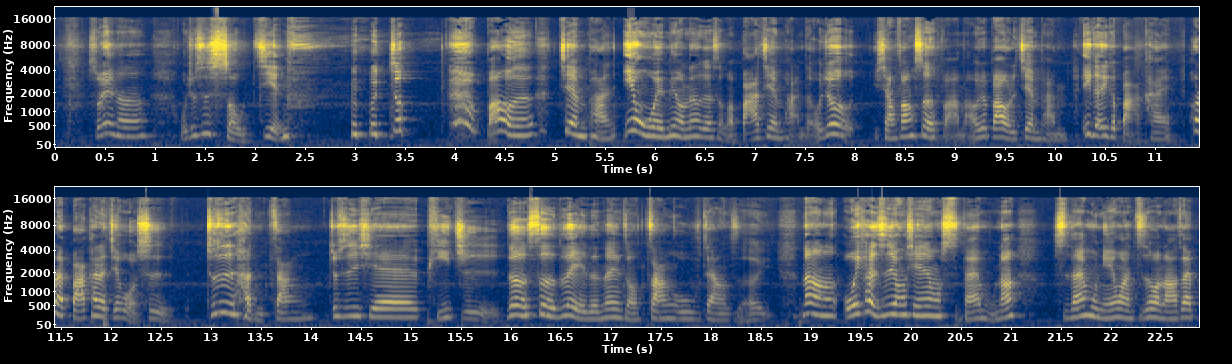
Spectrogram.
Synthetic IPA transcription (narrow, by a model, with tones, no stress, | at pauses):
swɔ˧˥i˨˩nə˧wɔ˨˩t͡ɕjo˥˧ʊʂɻ̩˥˩ʂo˨˩ʊt͡ɕjɛ˥˨n | wɔ˨˩t͡ɕjo˥˧ʊ | pa˧˦wɔ˨˩d̪ə˦t͡ɕjɛ˥˨npʰa˧˦ni˦nwe˥˨wɔ˧˦jme˧˥jo˨˩na˥˩ɡə˩ʂə˨˦nmə̰˨˦pa˧˥˦t͡ɕjɛ˥˩npʰa̰˧˦nd̪ə̰˨wɔ˨˩t͡ɕjo˥˨˩ʊ | ɕjɑ˨˩ŋfɑ˥˦ŋsɤ˥˩fa̰˨˩ma̰˨˩wɔ̰˨˩t͡ɕjo˥˩ʊpa˧˥wɔ˨˩d̪ə˦t͡ɕjɛ˥˩npʰa̰˧˦ni˥˩ɡə˨i˥˩ɡə˨˩pa̰˨˩˦kʰa˦˥ɪxo˥˩ʊla˧˥ɪpa˨˩kʰa˥ɪdə˨˩t͡ɕjɛ˧˥kwɔ̰˨˩ʂɻ̩˥˩ | t͡ɕjo˥˧ʊʂɻ̩˥˩xə˨˩nt͡sɑ˦˥ŋt͡ɕjo˥˧ʊʂɻ̩˥˧i˥˩ɕjɛ˦pʰi˧˥ʈ͡ʂɻ̩˨˩lɤ˥˧sɤ˥˧le˥˩ɪd̪ə˩na˥˧i˥ʈ͡ʂʊ˨˩ŋt͡sɑ˦ŋu˥ʈ͡ʂɤ˥˧jɑ˥˩ŋd͡zɹ̩˨˩ə̰˞˧˥ḭ˨˩na˥˨˩wʔɔ˨i˧˩kʰa˥˩ʂ̩˨˩ʂɻ̩˥˧jo˥˧ŋ˧ɕjɛ˥njo˥˩ŋʂɻ̩˨˩na˧˥ɪmu˨˩na˧˦o˥˩ | ʂɻ̩˨˩na˧˥ɪmu˨˩njɛ˧˥nwa˨˦nʈ͡ʂɻ̩˥o˥˩ʊna˧xo˥˧t͡sa˥˧˩ɪ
